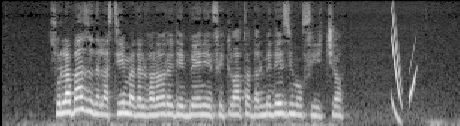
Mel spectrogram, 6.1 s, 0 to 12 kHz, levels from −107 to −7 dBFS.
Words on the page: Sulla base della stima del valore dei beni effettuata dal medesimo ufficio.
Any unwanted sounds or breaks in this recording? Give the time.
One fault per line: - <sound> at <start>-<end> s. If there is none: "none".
- chirp at 5.2-5.6 s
